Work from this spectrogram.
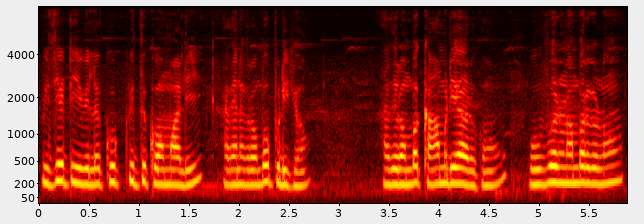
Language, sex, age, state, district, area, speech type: Tamil, male, 18-30, Tamil Nadu, Cuddalore, rural, spontaneous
